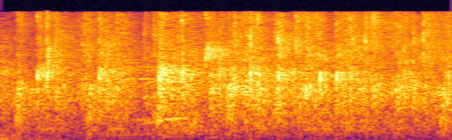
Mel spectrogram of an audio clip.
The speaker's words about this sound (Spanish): A todo nuestro país del ancho y largo. Hasta allá que vaya el aplauso. Vamos México, levántate. Centroamérica, Suramérica, un fuerte aplauso también.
